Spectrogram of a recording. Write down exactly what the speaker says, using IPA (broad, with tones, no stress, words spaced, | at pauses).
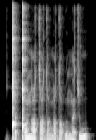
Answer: ǃɐ˧˩ ǃɔ˦˥nɐ˦˥tˤu˧˩ dˤɐ˩˥ŋɨ˦˥dˤi˩˥ bu˩ŋɐ˦˥ t͡su˦˥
